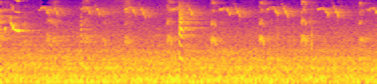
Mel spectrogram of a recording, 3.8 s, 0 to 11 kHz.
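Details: Willie wagtail at Glen Iris Park, Melbourne, Victoria, Australia, on 23 August 2021: a quick run of sharp, high chattering notes and short squeaky chips, repeated several times a second, over a steady low rumble of background noise.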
